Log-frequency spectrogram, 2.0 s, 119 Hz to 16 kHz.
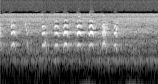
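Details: Begging calls from aggressive Northern goshawk chicks on their nest at Abernethy, Scotland, 2022, caught by a live nest camera: a rapid run of about ten thin, nasal, evenly spaced squealing notes, swelling then fading.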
